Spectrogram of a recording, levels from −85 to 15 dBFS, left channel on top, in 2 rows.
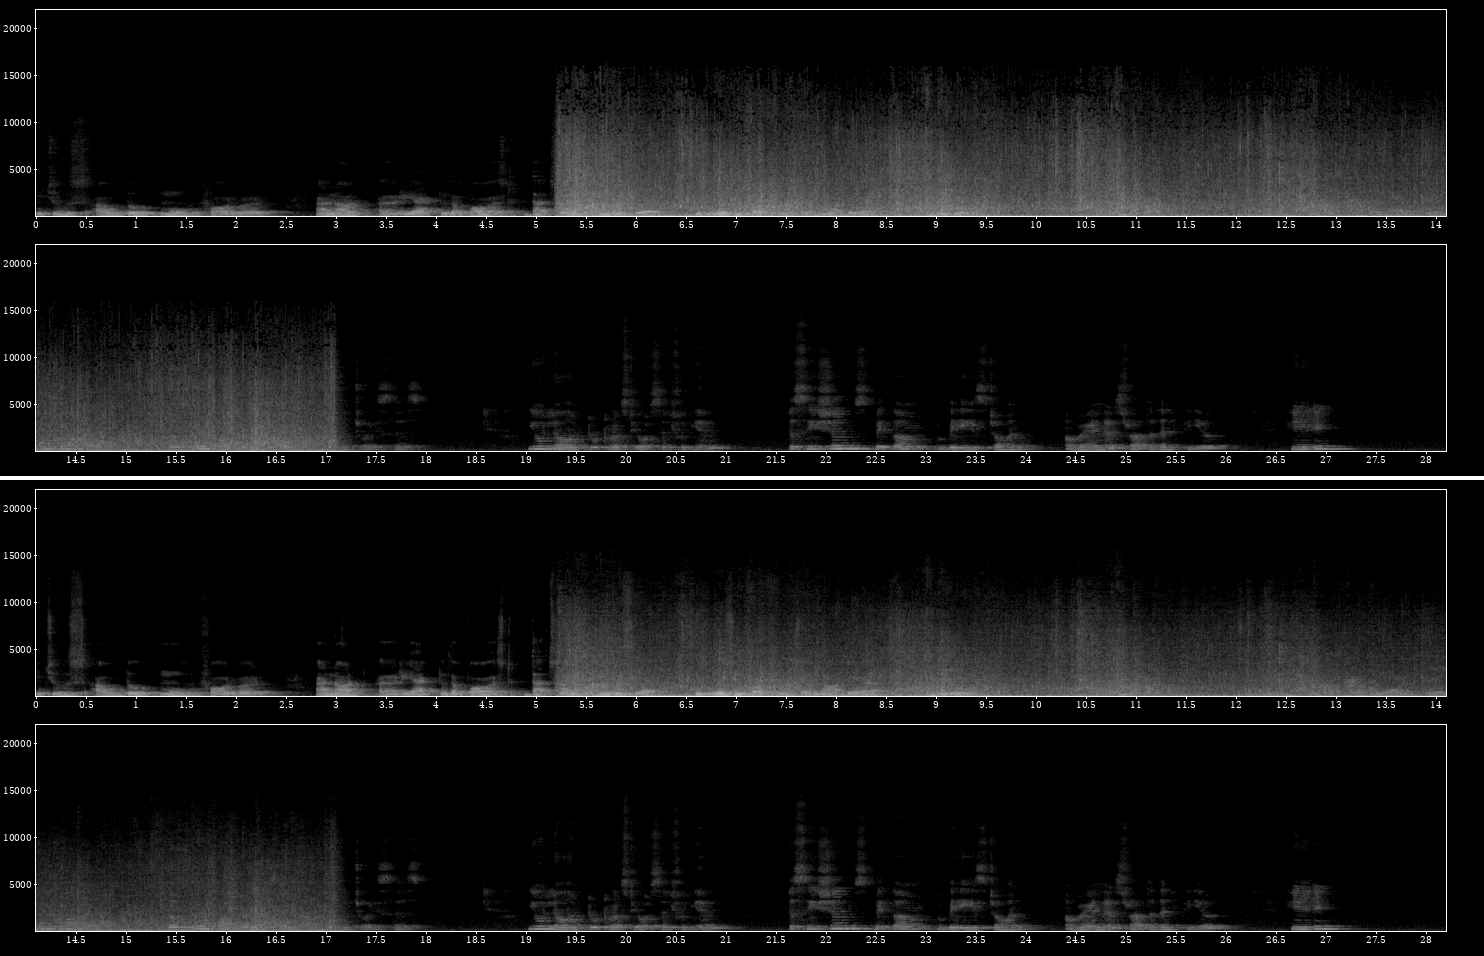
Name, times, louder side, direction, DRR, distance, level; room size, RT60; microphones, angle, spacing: voice 1, 0.0-2.3 2.8-4.7 5.0-6.2 6.6-9.5, right 1 dB, 65° right, 5 dB, 0.8 m, -30 dB
sound 1, 5.2-17.1, left 3 dB, 25° left, 0.4 m, -34 dB
voice 2, 12.1-14.7 15.4-17.9 19.0-21.0 21.6-24.0 24.4-25.9 26.6-27.0, equal, ahead, -3 dB, 1.3 m, -43 dB
9.5 x 3.4 x 3.4 m, 0.64 s
head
